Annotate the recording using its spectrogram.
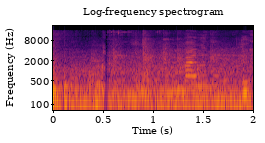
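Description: Skee-ball ball giving a sharp knock on the lane right at the start, then a steady arcade din with people talking in the background.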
